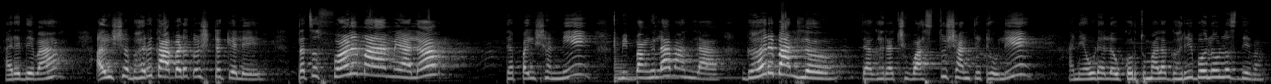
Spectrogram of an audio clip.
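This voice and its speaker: A woman's voice: sits high, lively intonation, normal speed, pushed and bright. A woman playing a rich old man who begs God to send him back to earth, in a whining, pleading voice. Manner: begging, whining.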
